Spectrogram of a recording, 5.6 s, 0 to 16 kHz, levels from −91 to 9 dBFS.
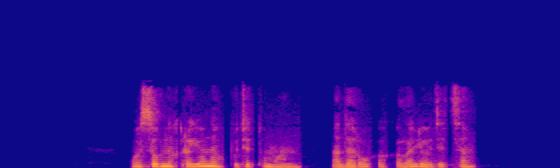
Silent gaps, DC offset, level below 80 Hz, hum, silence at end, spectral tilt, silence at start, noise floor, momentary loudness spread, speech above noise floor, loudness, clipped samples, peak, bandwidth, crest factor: none; under 0.1%; -62 dBFS; none; 0.85 s; -6.5 dB/octave; 1.3 s; under -90 dBFS; 13 LU; over 68 dB; -23 LUFS; under 0.1%; -6 dBFS; 8.2 kHz; 20 dB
